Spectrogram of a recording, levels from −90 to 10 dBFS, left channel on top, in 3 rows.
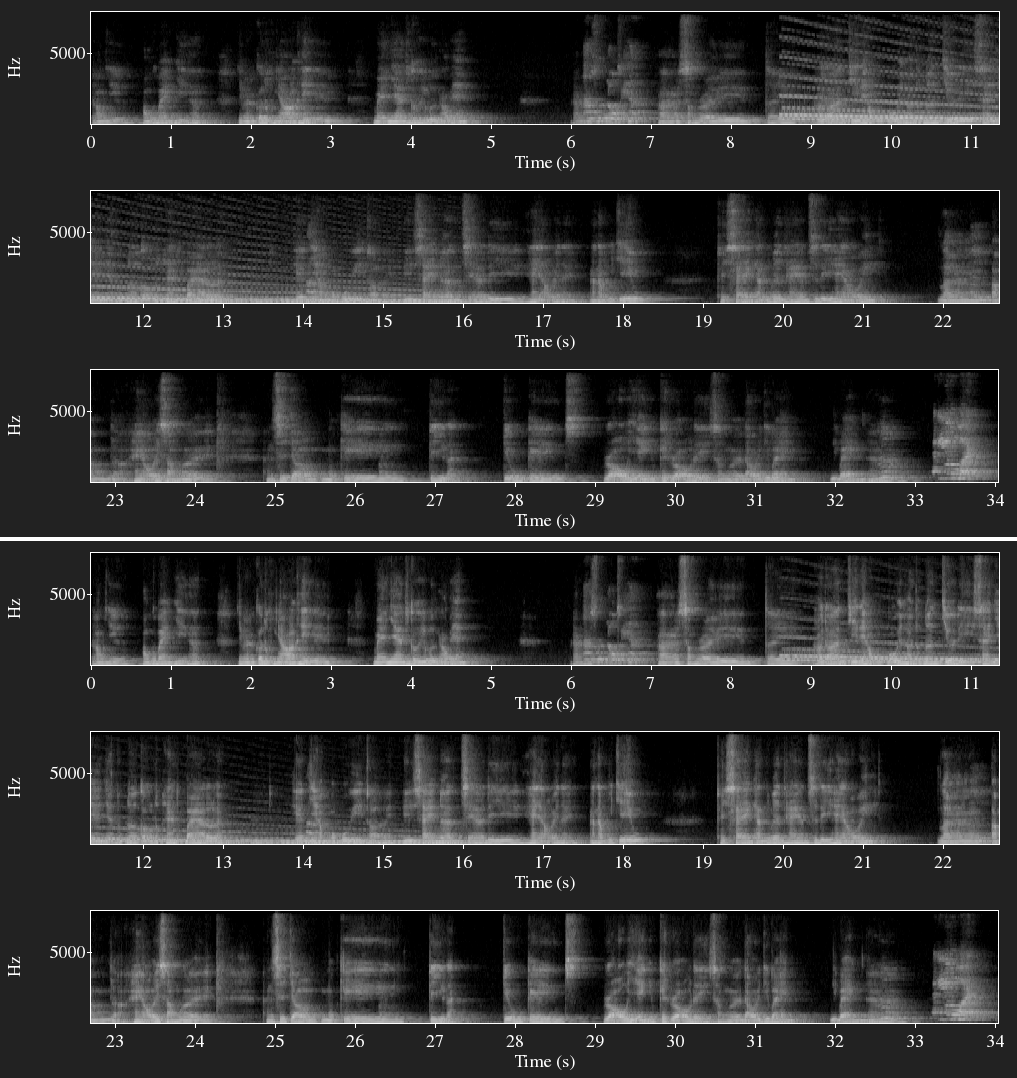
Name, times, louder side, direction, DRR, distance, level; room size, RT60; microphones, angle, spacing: voice 1, 0.0-3.0 3.5-4.7 6.0-6.3 7.1-13.1 13.9-18.3 19.2-21.2 21.9-26.6 26.9-27.3 27.8-28.8 29.1-31.5 31.9-32.9, right 3 dB, 80° right, 8 dB, 0.5 m, -24 dB
voice 2, 6.1-6.8 14.0-14.2 22.3-22.6 32.5-32.7 33.2-33.7, equal, 10° right, -4 dB, 2.4 m, -28 dB
sound 1, 8.6-16.0, left 2 dB, 85° left, 0.8 m, -26 dB
10.5 x 5.1 x 4.1 m, 1.1 s
head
